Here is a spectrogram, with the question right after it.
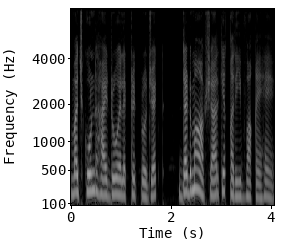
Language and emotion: Urdu, neutral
